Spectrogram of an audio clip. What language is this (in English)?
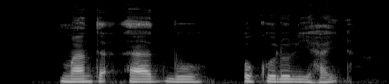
Somali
